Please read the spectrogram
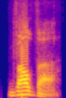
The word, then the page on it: vulva: American English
